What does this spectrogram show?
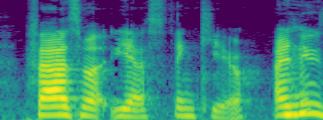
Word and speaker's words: Phasma: You get heroes, Finn and Phantom. I can't even say her name. Phasma, yes, thank you.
